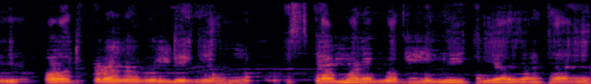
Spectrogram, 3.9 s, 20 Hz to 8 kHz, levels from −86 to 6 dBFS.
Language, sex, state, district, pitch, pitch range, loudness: Hindi, male, Bihar, Jamui, 105 Hz, 100-110 Hz, -26 LUFS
